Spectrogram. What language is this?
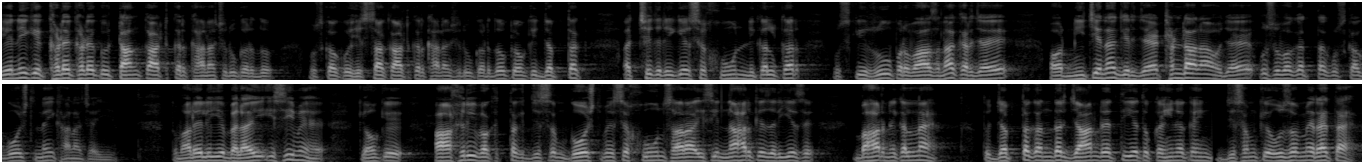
Urdu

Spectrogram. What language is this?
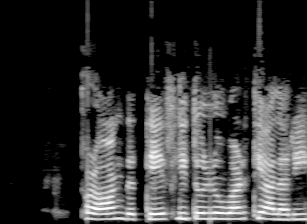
Pashto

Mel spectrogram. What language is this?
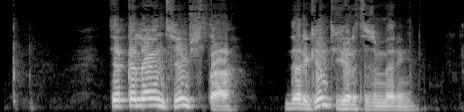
Kabyle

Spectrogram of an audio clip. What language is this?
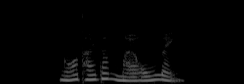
Cantonese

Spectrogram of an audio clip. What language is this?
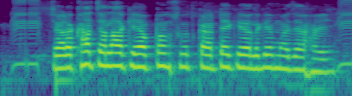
Magahi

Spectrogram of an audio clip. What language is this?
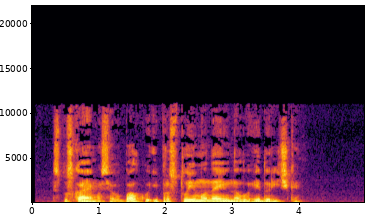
Ukrainian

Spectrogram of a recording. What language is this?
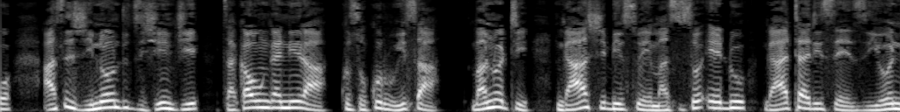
Shona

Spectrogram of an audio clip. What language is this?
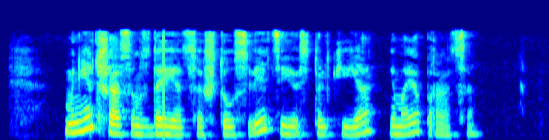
Belarusian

